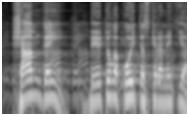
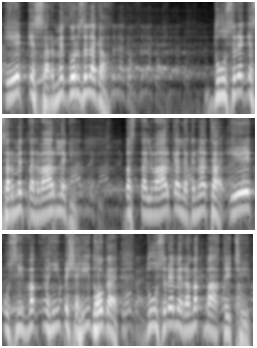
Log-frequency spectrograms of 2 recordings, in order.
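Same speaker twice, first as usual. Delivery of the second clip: ordinary delivery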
